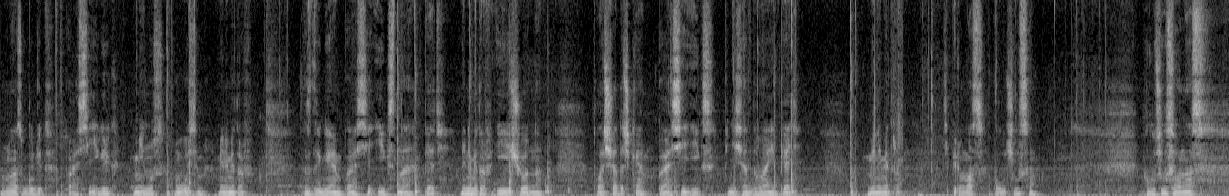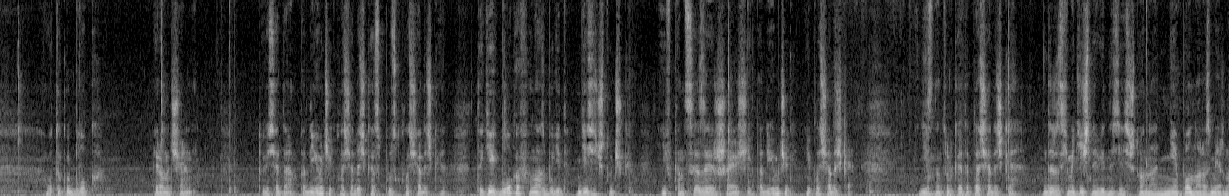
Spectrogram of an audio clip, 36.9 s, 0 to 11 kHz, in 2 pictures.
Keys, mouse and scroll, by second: 4.2 g, 16.2 Tab, 18.7 click, 21.1 click, 26.2-27.9 shift+drag, 29.5 shift+click, 33.6-35.7 drag.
